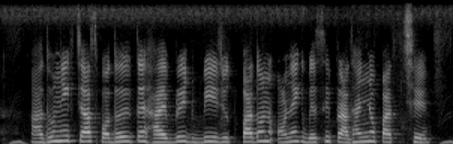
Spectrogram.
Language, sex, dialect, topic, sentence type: Bengali, female, Jharkhandi, agriculture, statement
